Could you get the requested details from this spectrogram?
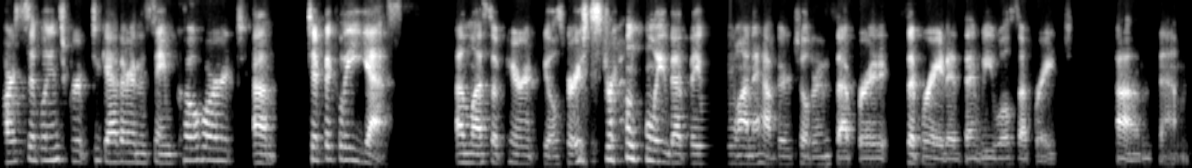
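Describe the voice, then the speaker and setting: A woman's voice: low-pitched, normal speed, fairly bright tone. A woman on a conference call, answering parent questions in an online info session, hesitant with many fillers. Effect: conference call audio. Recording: dull lo-fi conference call audio.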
